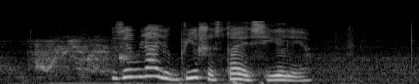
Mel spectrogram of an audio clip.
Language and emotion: Russian, sad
